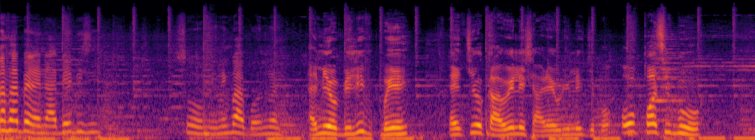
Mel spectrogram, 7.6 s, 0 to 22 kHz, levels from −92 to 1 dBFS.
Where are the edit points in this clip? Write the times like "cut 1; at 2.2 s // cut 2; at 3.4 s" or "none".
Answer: cut 1; at 2.9 s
